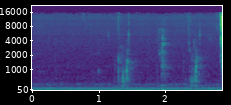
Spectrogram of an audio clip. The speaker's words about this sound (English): You're going to hear a lot of ums and drinking water because my mouth is dry as fuck right now.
